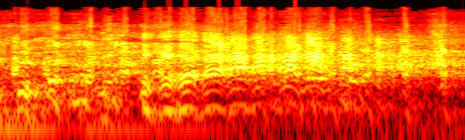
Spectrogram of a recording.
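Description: A group of men laughing together.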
